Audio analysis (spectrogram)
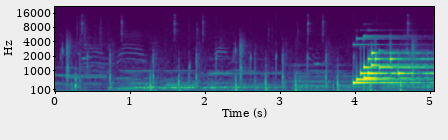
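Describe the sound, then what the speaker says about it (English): A cat meows several times over background music, rising and falling cries spaced irregularly between soft clicks and tones, with a brighter chiming burst near the end. "The cat meows kind of link up with the music"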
